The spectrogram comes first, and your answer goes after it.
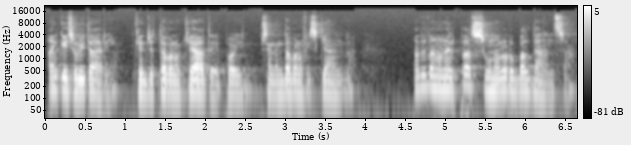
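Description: Reading from a novel, this man's voice is pitched on the higher side for a male, and his delivery stays soft and even. He narrates calmly, taking an unhurried, measured approach.

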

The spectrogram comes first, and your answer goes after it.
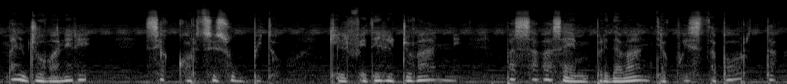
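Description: A woman reading a bedtime fairy tale in a soft whispered role-play. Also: lowish voice, measured pace, faint music behind. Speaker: bedtime storyteller.

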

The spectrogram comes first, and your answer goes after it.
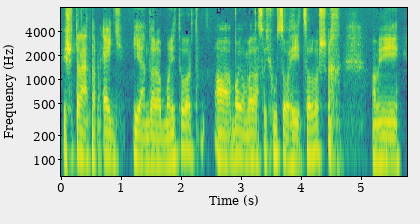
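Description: Male podcast host, casual rambling talk, slightly low voice. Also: fairly even intonation, a little mellow. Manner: rambling, searching for words with fillers. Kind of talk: casual chat.

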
